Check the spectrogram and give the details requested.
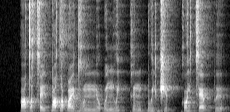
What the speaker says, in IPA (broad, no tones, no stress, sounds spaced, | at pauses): ɛ dˤ ʏ t͡s i e̯ k͡p i dˤ ɪ ɓ i e̯ d u o̯ nː ʏ o̯ ɓ ɔ ɲ u j kː ɪ n ʏ k͡p u j d͡ʒ ɪ kː ɔ j t͡s ɛ pː ɪ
